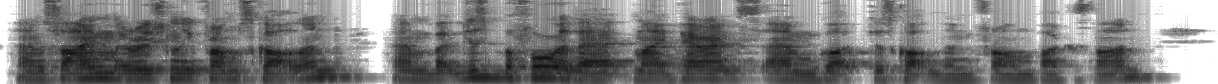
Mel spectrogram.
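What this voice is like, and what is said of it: Mixed accent that shifts. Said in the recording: “my kind of weird accent that I'll flip in and out of”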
